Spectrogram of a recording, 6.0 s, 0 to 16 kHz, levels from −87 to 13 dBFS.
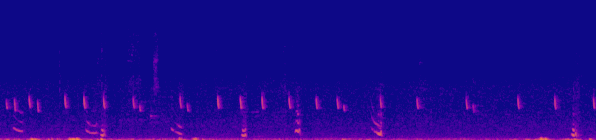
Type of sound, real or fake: real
